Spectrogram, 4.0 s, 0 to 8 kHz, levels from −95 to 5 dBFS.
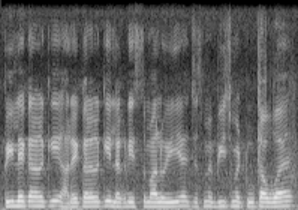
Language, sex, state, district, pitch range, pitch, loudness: Hindi, male, Uttar Pradesh, Shamli, 160-175 Hz, 170 Hz, -13 LUFS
